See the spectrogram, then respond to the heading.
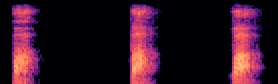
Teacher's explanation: ఇక్కడ చూడండి ప అంటే జస్ట్ మన లిప్స్ దగ్గర ఎయిర్‌ని ఒక్కసారిగా ఎక్స్‌ప్లోడ్ చేసి దాన్ని స్టాప్ చేసి పలుకుతున్నాం ప. అదే బి సౌండ్ ఉంది కదా!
